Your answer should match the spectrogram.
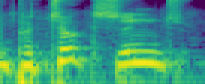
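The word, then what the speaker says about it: Patuxent: The statement also then goes on to say, quote, "The move to Puxen, I think that's how you pronounce it, river follows a series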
